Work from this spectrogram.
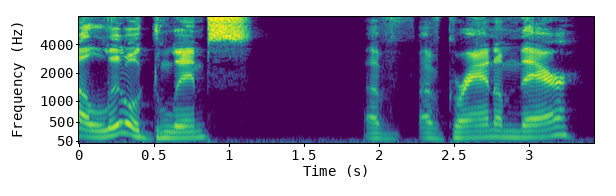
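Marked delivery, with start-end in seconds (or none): none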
